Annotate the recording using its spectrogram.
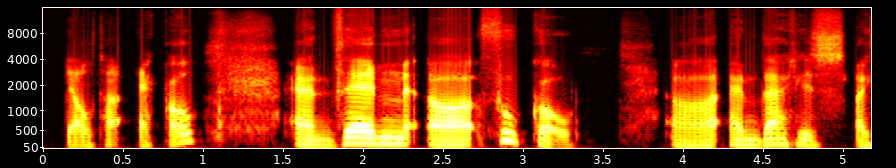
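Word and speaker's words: Foucauld: dur something so he's char c dur which is spelled d e delta echo And then uh fukco uh and that is I think rather easy.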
